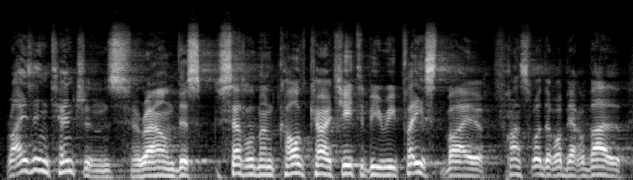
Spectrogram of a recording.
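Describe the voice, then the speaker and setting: A man with a Canadian accent lectures at a conference, lively and joking, often pausing on uh and um. His mid-pitched voice rings with long hall reverb. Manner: lively, joking asides, frequent ums and uhs.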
